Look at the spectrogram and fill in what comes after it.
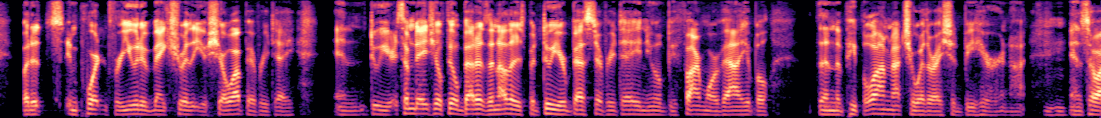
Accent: Boston, Massachusetts, United States; the fact that I grew up in Boston was relevant to having some sense of entrepreneurial activity.

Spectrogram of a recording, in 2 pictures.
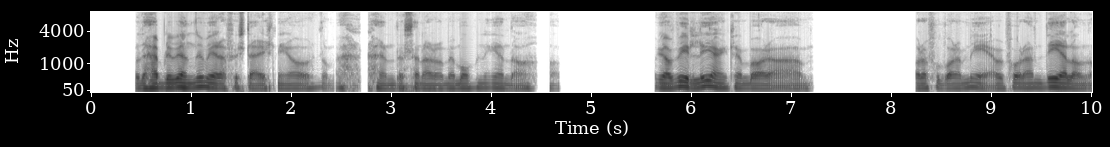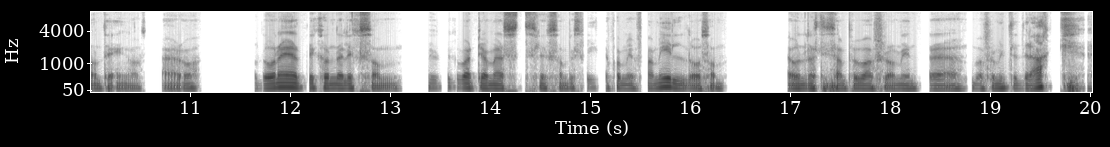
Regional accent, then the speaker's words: Stockholm, Stockholm County, Sweden; also born or lived in Solna / Turku, Finland; 7-åring och sådär, när jag hade blivit mobbad ganska mycket i Stockholm här jag växte upp. Jag föddes i Stockholm, eller i Solna. Sen flyttade min familj till Åbo, eller pappa skickade mamma och mig till Åbo.

